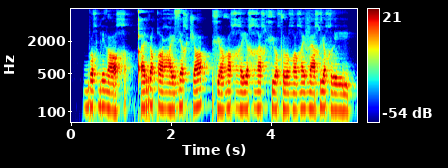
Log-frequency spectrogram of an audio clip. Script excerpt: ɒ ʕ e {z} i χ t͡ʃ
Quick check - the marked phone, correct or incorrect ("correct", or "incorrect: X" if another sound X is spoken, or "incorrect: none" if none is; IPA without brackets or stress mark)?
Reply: correct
